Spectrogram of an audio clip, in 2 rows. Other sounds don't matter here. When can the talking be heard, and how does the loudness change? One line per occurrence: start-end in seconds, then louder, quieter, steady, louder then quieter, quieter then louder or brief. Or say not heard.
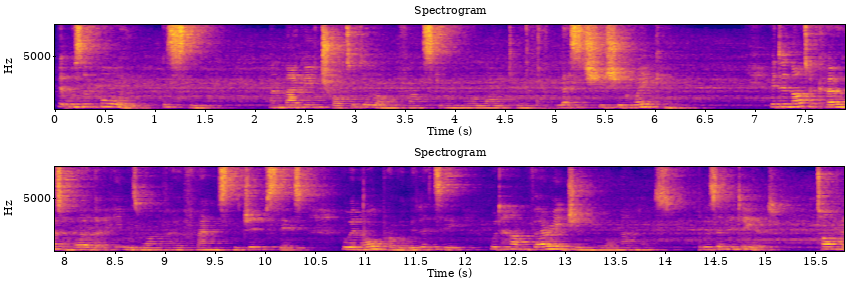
0.0-15.7 steady.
